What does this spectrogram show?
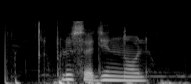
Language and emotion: Russian, neutral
